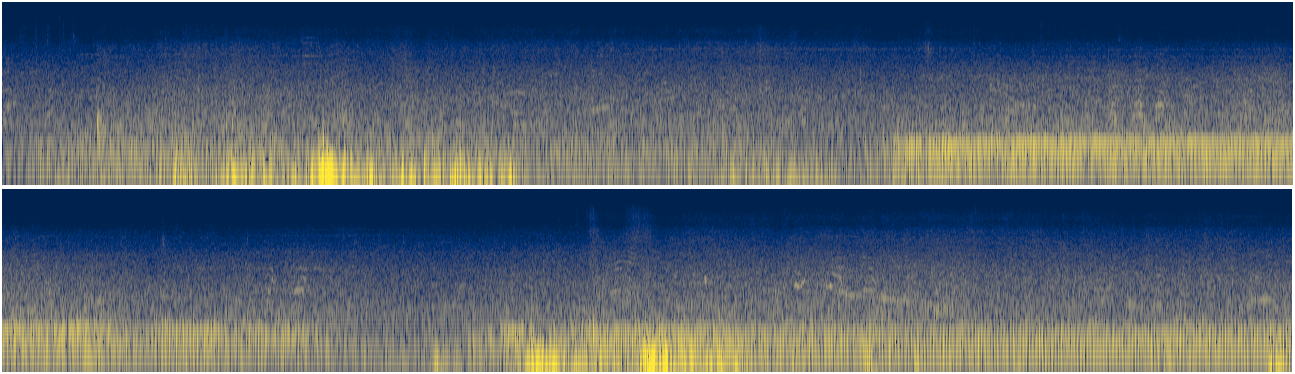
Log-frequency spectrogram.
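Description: The engine of a canal tour boat running steadily as a low drone, growing louder about seven seconds in and again in the last few seconds. Gusty wind buffets the microphone a couple of times.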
